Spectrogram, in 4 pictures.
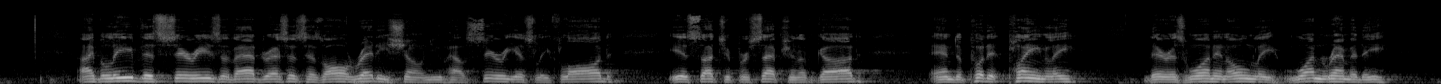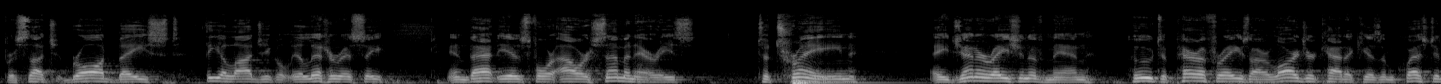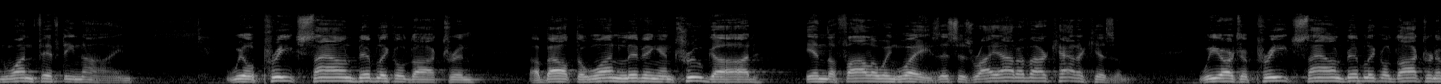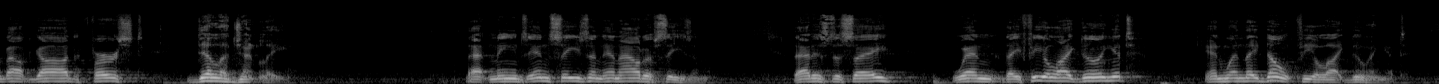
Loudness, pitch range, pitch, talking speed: -29 LUFS, 115-145 Hz, 130 Hz, 120 wpm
